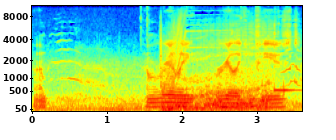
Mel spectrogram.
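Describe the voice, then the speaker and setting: A man giving casual let's-play commentary, chatting to his game characters and breaking into excited outbursts. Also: low-pitched, slow. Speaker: gameplay streamer. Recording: faint game music behind.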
